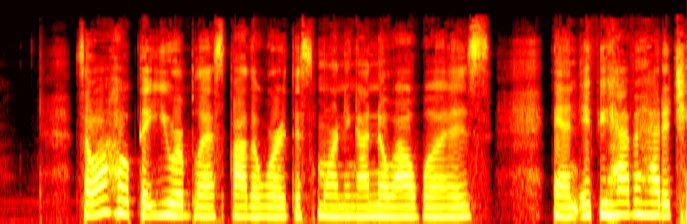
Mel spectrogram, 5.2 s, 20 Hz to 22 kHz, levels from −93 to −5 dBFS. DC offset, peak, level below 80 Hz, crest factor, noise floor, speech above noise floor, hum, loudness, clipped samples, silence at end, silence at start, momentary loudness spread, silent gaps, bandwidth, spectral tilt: under 0.1%; -2 dBFS; -50 dBFS; 14 dB; -46 dBFS; 30 dB; none; -16 LUFS; under 0.1%; 0 s; 0.6 s; 5 LU; none; 16 kHz; -4.5 dB/octave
